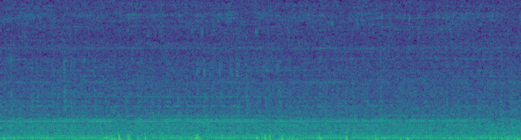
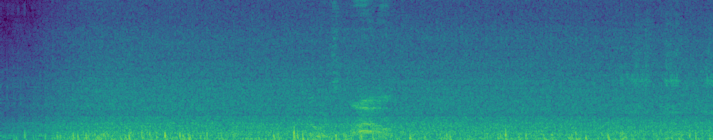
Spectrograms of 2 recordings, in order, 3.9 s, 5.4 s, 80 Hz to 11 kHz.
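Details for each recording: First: Vintage Gibson 6,000 BTU Air Sweep room air conditioner, maybe from around 1980, running on low with a confirmed full refrigerant charge. Steady low hum under an even, soft fan whoosh with no rattles or knocks. Normal quiet operation. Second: Vintage 6,000 BTU Gibson Air Sweep room air conditioner, possibly from around 1980, at start-up: a loud, steady rushing hum from the fan, even throughout; the fan is noisy and the cause is not confirmed.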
